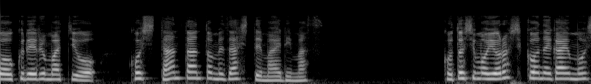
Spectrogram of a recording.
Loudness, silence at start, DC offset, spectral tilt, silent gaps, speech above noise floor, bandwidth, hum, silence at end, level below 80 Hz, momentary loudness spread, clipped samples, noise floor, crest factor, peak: -23 LUFS; 0 s; under 0.1%; -5 dB/octave; none; 45 dB; 10.5 kHz; none; 0 s; -58 dBFS; 9 LU; under 0.1%; -68 dBFS; 18 dB; -6 dBFS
